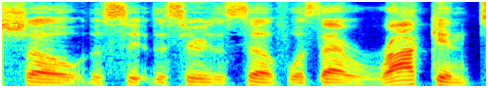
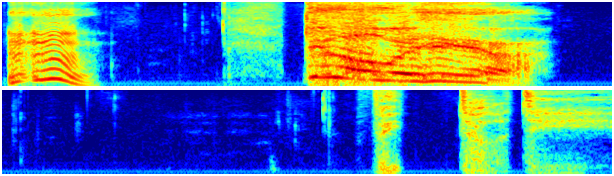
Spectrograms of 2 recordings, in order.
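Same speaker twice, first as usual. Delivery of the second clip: loud shout, much higher and louder; 7 dB louder than usual. A streamer warns chat it will be loud, then shouts: loud shout. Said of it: "this is going to be loud".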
